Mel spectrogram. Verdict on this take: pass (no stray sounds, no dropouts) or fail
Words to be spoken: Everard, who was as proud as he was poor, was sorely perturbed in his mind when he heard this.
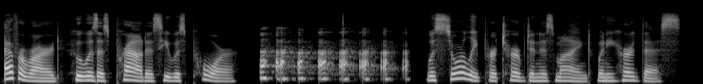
fail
